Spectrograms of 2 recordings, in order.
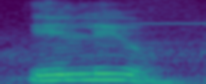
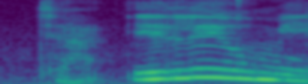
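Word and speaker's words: ilium: 그래서 같은 발음이기 때문에이 스펠링에 단어 잘 구분하시고 스펠링 잘 확인하셔야 됩니다 그래서 이제 그 넓은 가장 넓은 뼈죠 엉덩이뼈에서 골반뼈에서 요거를 이제 일리움 엉덩뼈 또는 장골 그래서 여기 이렇게 넓은 여기를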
